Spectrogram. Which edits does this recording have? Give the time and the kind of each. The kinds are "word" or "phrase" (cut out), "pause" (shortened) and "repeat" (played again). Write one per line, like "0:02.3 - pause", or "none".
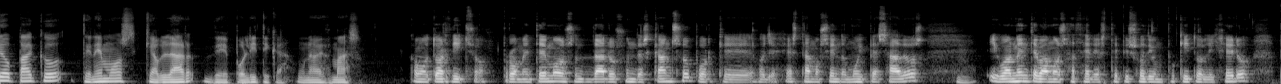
none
